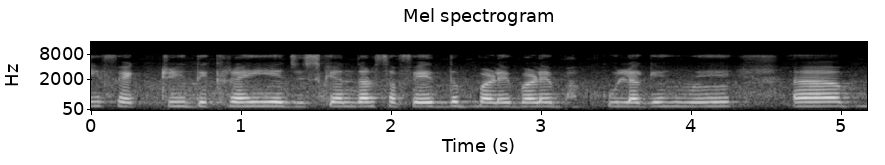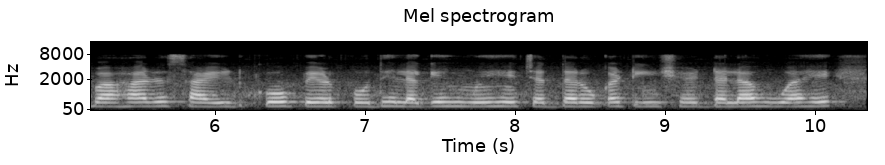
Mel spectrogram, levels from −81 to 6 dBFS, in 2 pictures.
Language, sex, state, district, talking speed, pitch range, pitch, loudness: Hindi, female, Bihar, Darbhanga, 160 wpm, 215-225 Hz, 220 Hz, -15 LUFS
